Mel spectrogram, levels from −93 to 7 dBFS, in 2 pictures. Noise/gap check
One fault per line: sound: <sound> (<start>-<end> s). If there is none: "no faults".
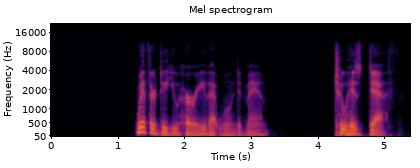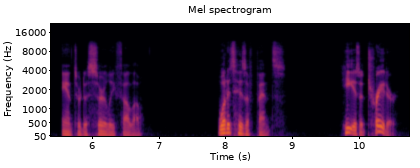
no faults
